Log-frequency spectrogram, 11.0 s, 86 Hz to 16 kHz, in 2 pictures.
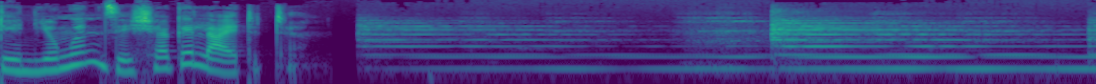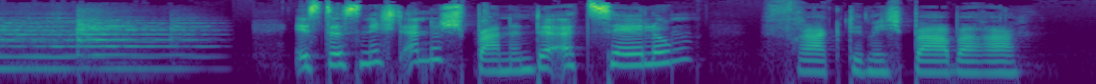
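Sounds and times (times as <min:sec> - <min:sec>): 
speech: 0:00.0 - 0:01.6, 0:07.0 - 0:10.7
church tower bell ringing: 0:01.8 - 0:06.7.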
